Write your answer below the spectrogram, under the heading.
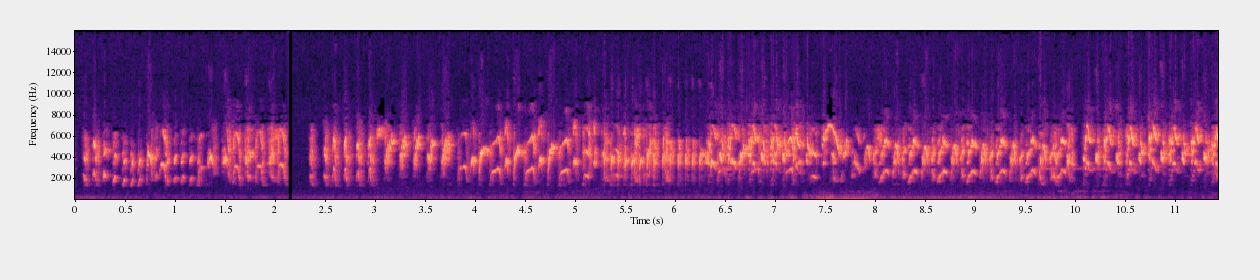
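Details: Female sooty-headed bulbul calling the male, used as a lure to bring a bird into breeding condition. Loud, continuous, rapid chattering of sharp high chirps runs almost without pause, with one brief gap, and a faint low hum underneath.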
